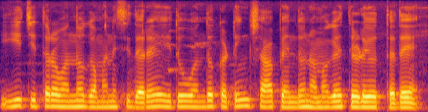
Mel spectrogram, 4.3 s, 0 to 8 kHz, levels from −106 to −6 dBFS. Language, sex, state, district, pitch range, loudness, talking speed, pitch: Kannada, male, Karnataka, Bangalore, 145-155 Hz, -16 LUFS, 140 wpm, 150 Hz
